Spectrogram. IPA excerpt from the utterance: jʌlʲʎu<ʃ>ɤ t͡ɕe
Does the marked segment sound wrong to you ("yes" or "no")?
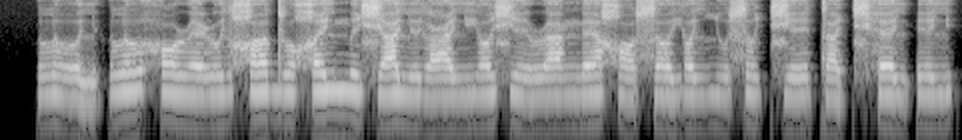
yes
